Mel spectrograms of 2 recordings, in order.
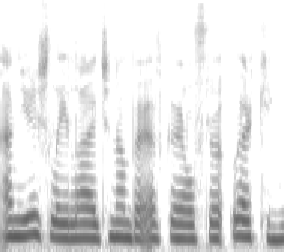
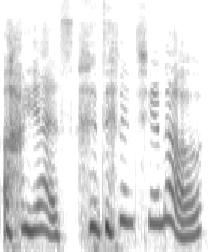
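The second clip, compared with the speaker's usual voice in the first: put-on high, girlish giggle through the words; giggly; 8 semitones higher, slower than usual. A narrator's reading. Hermione flaunting her date to Parvati, high and giggly. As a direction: gush it with a giggle, drawn out. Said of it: "with a most un-Hermione-ish giggle".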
